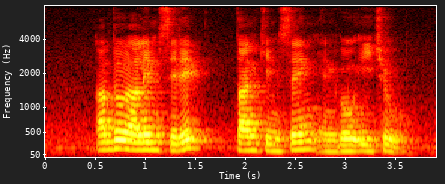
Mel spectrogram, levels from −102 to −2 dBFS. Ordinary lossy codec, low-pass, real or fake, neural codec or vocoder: none; none; real; none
